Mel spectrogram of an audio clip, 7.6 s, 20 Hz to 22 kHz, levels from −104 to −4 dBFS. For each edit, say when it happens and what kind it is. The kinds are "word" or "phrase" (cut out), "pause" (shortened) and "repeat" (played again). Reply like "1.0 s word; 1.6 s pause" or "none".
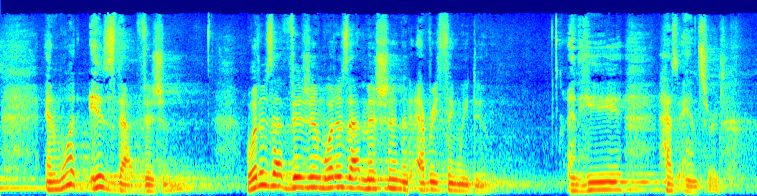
4.1 s phrase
